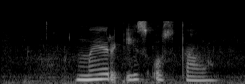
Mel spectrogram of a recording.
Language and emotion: Russian, neutral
